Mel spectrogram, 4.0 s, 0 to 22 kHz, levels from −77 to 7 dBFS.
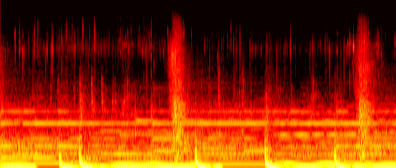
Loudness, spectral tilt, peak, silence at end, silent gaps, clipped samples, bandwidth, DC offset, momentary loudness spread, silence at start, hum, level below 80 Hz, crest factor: -12 LUFS; -8 dB/octave; 0 dBFS; 0 s; none; under 0.1%; 8.2 kHz; under 0.1%; 3 LU; 0 s; none; -10 dBFS; 8 dB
